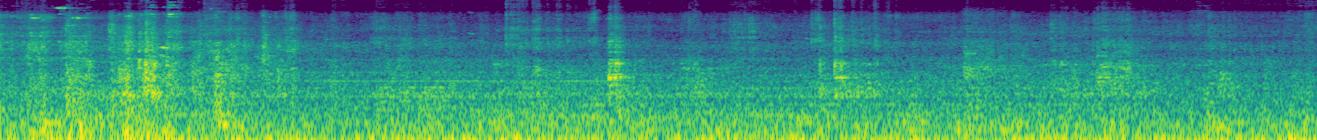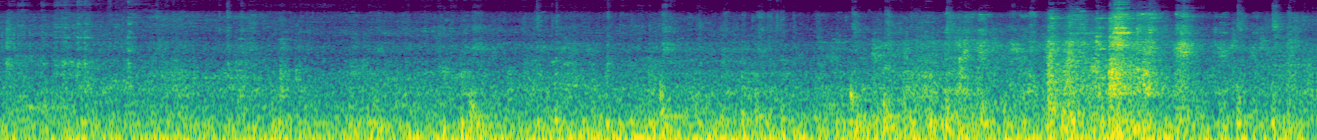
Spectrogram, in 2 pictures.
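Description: Slow-rolling freight train of tank and covered hopper cars passing close by: a steady low rumble of steel wheels on rail, broken by occasional clicks and clanks, a cluster of them near the end.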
